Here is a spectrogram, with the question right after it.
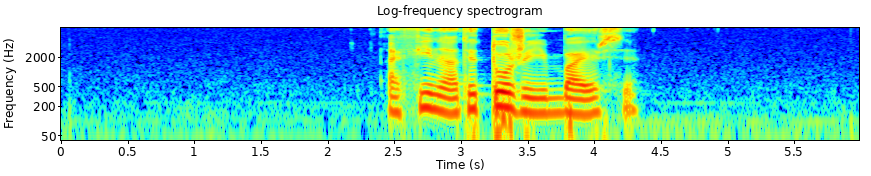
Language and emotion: Russian, angry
